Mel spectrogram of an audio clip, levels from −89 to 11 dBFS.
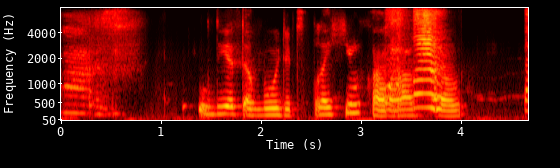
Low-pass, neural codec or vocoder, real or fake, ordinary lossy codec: none; codec, 16 kHz, 1 kbps, X-Codec, HuBERT features, trained on general audio; fake; none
